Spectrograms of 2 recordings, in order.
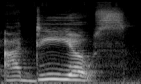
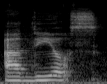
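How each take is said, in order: First: "adios" with a hard, stopped D; hard English D. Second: "Adios" with the D like a th; soft Spanish D. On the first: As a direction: say "adios" with the D of "dog". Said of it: "notice I don't say adios". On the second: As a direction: soften the D in "Adios" to the th of "this". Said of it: "I kinda pronounce it like a th". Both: Shown as a demonstration.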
